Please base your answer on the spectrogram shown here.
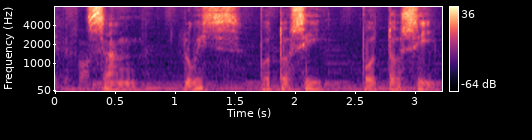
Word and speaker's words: Potosí: we just say the fucking San Luis Potosí, Potosí, because you have this accent on the end of. So it's Potosi.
